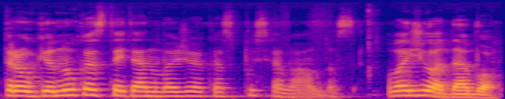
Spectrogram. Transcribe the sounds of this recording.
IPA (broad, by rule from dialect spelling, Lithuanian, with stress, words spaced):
trɐʊkʲɪˈnʊkɐs tɐɪ ˈtʲɛn ʋɐˈʒʲuɔj kɐs ˈpʊsʲɛ ˈʋɑːlˠɐndoːs ʋɐˈʒʲuɔdɐʋoː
